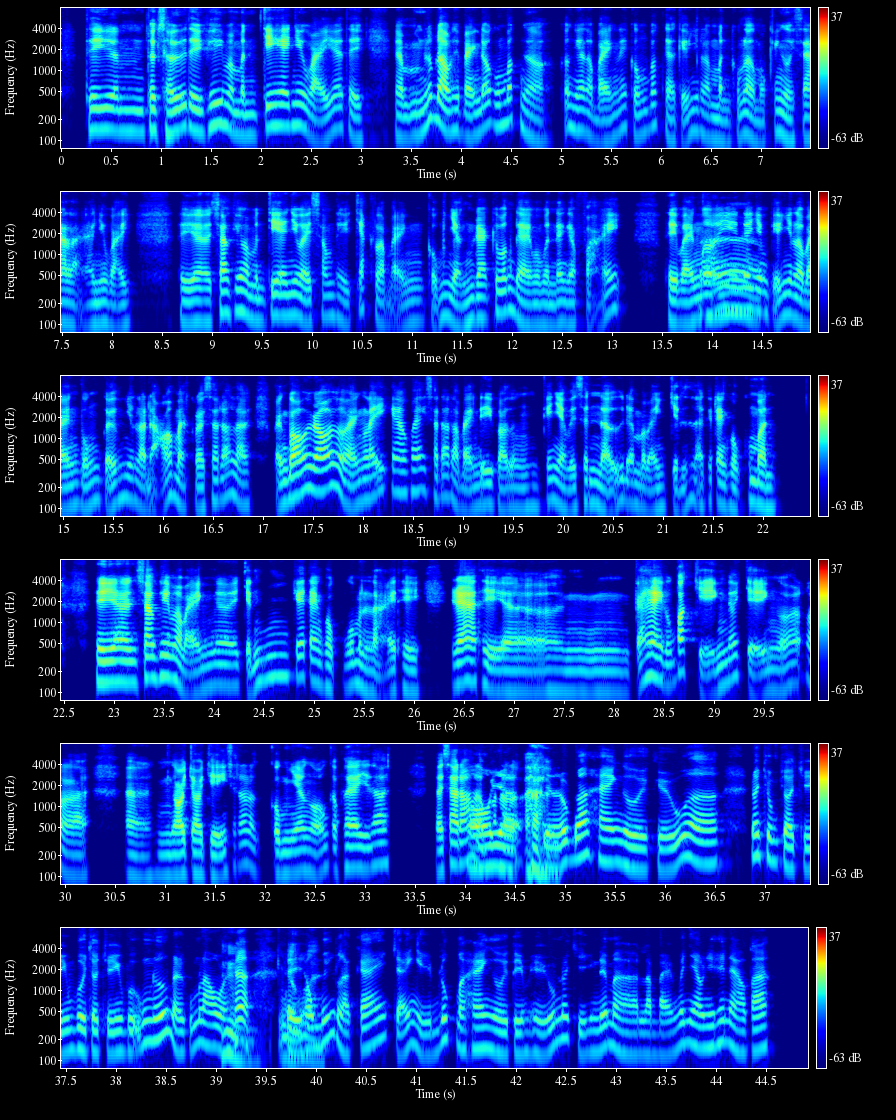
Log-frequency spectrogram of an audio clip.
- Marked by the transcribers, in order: tapping; other background noise; laughing while speaking: "ừ"; laughing while speaking: "Ừm"
- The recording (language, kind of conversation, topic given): Vietnamese, podcast, Bạn có thể kể về một chuyến đi mà trong đó bạn đã kết bạn với một người lạ không?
